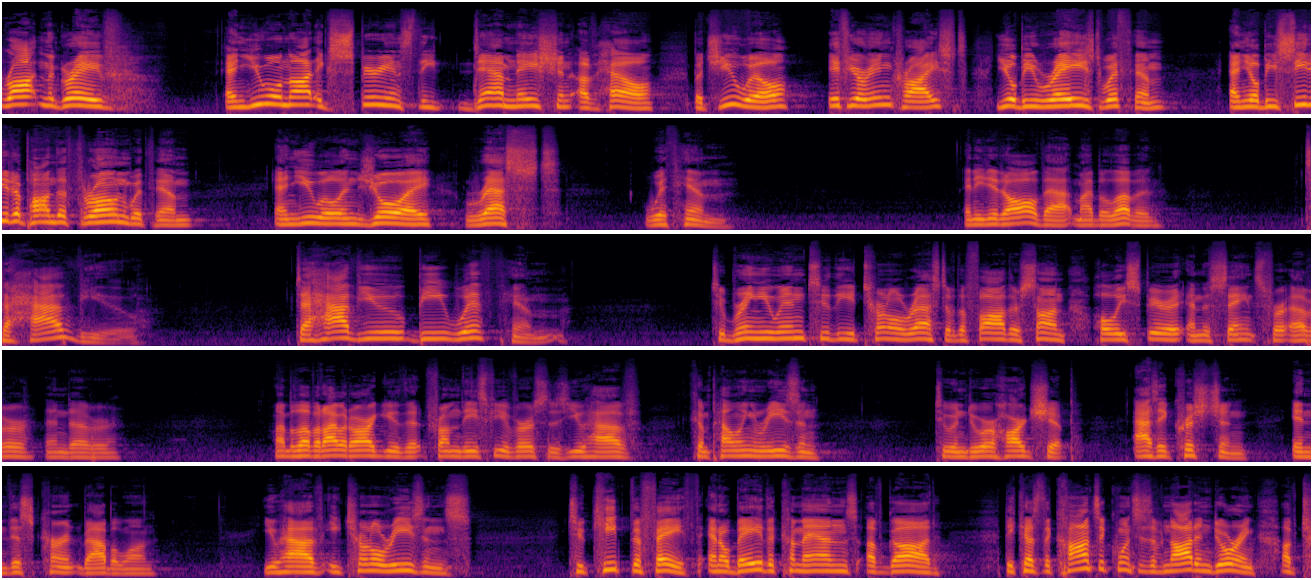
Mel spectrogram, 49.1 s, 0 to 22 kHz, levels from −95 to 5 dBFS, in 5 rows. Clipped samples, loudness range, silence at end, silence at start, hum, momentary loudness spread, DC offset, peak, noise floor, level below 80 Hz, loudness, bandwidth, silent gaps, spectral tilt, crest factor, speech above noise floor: under 0.1%; 8 LU; 0 s; 0 s; none; 16 LU; under 0.1%; -2 dBFS; -71 dBFS; -66 dBFS; -21 LUFS; 15 kHz; none; -5 dB/octave; 20 dB; 50 dB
